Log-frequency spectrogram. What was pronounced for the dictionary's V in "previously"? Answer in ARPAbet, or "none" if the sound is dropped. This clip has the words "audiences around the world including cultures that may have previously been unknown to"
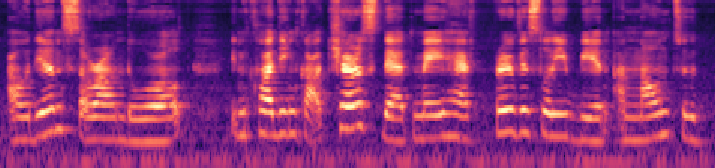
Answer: V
